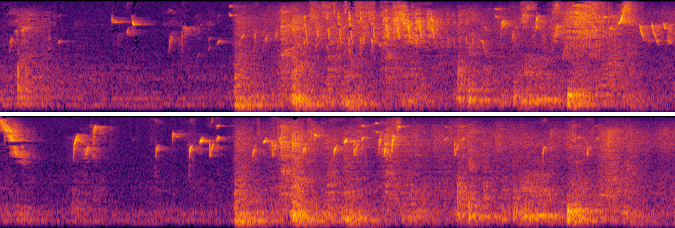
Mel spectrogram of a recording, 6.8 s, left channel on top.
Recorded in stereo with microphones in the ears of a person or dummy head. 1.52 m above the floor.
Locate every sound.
2.3 s footsteps: 5° right (ahead or behind), 3.5 m; by 6.8 s 50° right (ahead or behind), 3.5 m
